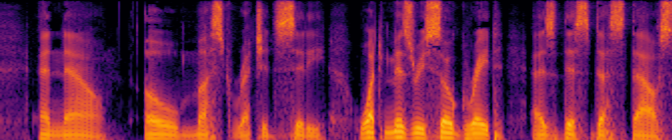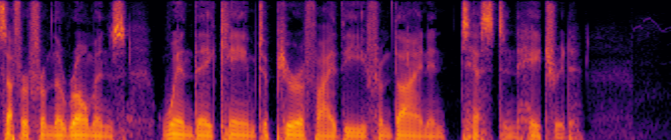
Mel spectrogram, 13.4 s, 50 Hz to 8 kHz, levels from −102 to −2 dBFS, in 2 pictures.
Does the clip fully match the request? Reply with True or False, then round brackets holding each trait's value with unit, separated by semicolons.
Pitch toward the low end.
True (80 Hz)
